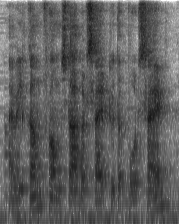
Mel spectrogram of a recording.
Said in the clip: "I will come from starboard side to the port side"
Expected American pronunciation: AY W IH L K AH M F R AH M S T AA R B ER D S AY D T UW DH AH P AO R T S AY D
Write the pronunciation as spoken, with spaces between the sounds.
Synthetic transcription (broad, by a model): AY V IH L K AH M F R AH M S T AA R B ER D S AY D T UW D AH P AO R T S AY D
